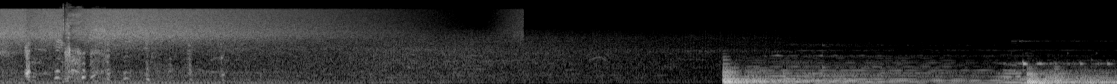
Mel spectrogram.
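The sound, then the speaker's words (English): Gas being pumped in hisses in a loud, steady rush that gradually thins out and stops after about five seconds; later a sudden deep rumbling noise starts and continues to the end. “They're pumping some kind of gas.”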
